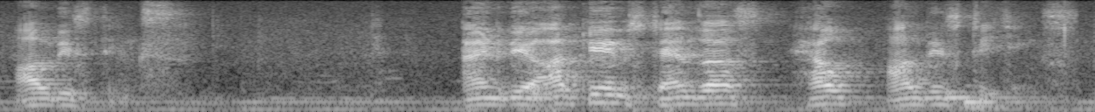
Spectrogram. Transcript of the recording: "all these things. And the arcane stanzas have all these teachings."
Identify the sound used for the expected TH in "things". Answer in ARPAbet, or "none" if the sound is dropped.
T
